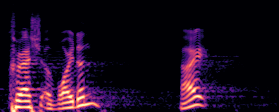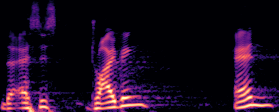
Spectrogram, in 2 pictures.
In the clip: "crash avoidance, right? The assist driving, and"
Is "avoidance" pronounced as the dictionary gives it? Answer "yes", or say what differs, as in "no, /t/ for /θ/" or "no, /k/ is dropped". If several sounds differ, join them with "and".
no, /s/ is dropped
